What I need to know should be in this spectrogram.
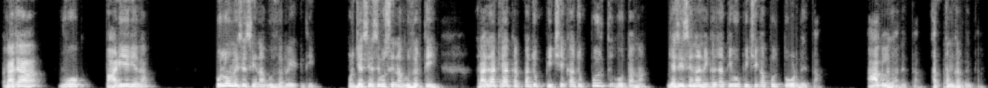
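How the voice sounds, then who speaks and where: Preachy motivational man, higher-pitched. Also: normal speed, darkish tone. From India. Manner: preachy, scolding, storytelling. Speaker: business trainer. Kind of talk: motivational training talk.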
